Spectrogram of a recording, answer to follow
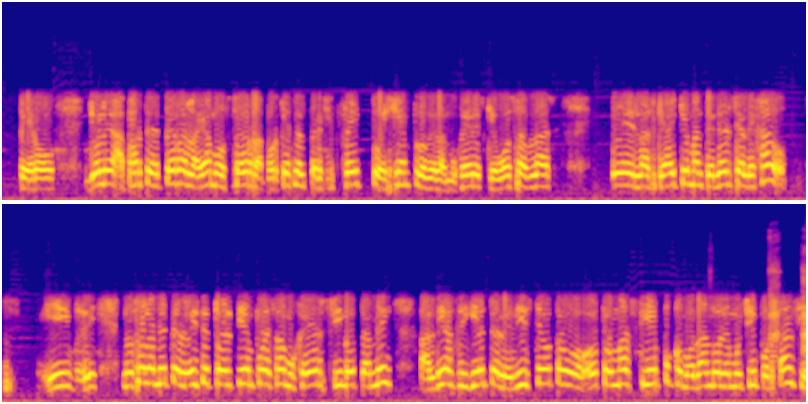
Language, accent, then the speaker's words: Spanish; Costa Rica; Yo soy de Costa Rica.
